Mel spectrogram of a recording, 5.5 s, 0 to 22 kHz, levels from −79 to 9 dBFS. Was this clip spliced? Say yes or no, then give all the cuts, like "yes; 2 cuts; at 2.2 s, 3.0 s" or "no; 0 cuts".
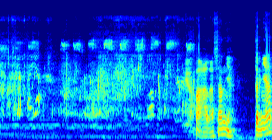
yes; 1 cut; at 3.9 s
